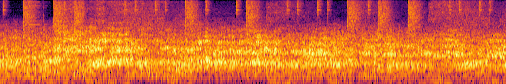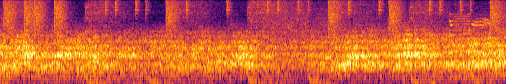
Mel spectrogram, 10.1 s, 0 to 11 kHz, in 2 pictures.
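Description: F-16 fighter jet's engine noise as it flies its display high overhead, steady and loud with a brief dip about eight seconds in, with music playing over it.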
